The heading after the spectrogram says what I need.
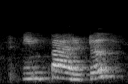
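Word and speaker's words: imperative: And then இன்ட்ரோகேட்டிவ், இம்பேரட்டிவ். இதை இம்பரேட்டிவ் அப்படின்னு pronounce பண்ணுவாங்க, இம்பேரட்டிவ் அப்படின்னு ப்ரொனவுன்ஸ் பண்ணலாம். The last one is exclamatory.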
